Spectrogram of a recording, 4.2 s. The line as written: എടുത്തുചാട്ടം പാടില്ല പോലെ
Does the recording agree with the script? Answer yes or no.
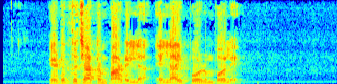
no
